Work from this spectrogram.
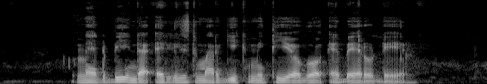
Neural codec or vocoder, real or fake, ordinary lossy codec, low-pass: vocoder, 44.1 kHz, 128 mel bands every 256 samples, BigVGAN v2; fake; none; none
